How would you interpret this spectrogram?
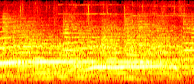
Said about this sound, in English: As we pass a Methodist church, bells ring out from the steeple.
